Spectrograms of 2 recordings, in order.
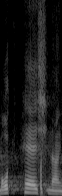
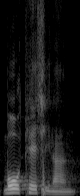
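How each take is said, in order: First: The word is said quickly, its sounds running together. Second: The word is said at a normal, clear pace. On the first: A faith that says it can do nothing. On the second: Faith one was born into.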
